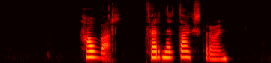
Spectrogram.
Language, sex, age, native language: Icelandic, female, 15, Icelandic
